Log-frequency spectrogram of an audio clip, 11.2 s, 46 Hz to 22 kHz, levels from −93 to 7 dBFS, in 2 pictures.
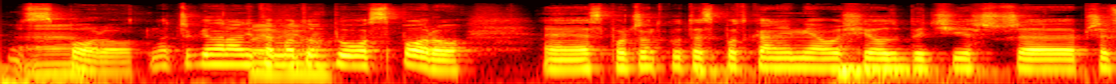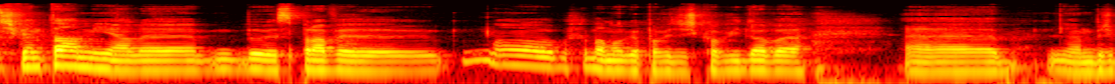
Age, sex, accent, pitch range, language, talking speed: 20-39, male, native, 130-155 Hz, Polish, 135 wpm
